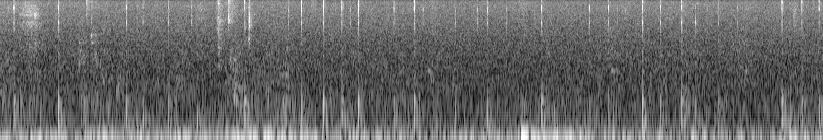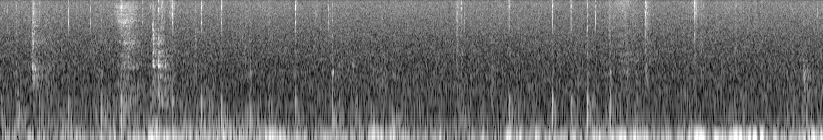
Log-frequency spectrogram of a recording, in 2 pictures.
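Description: A felt-tip marker squeaks and scratches across paper in short strokes.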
